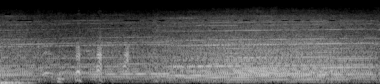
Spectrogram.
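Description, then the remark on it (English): Race cars roar and rev on a TV broadcast of the Bathurst race around Mount Panorama, a loud, sustained high-pitched engine whine with harmonic layers and a few brief sharper bursts early on. “4 days of hotted up cars driving around Mount Panorama.”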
